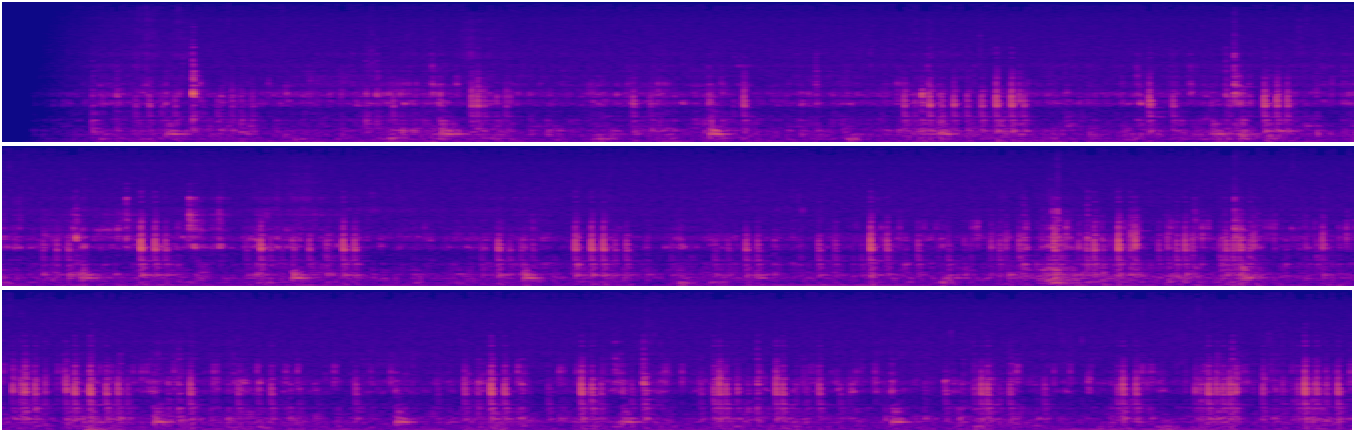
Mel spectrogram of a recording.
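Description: Small boat afloat on choppy sea: water slapping and knocking irregularly against the hull over a steady hum. It fades in over the first second.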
